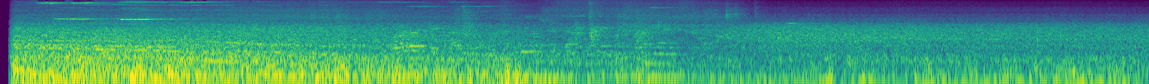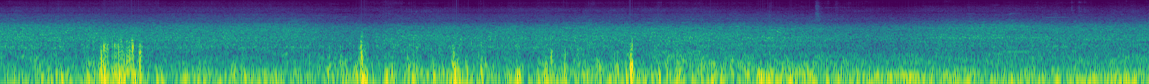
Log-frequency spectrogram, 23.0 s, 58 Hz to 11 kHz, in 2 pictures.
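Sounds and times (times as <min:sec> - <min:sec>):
traffic rumble: 0:00.1 - 0:22.9
wind: 0:00.1 - 0:22.9
metro train motor whine: 0:00.2 - 0:07.4
brake squeals: 0:00.2 - 0:08.2.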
